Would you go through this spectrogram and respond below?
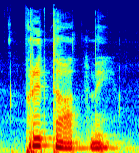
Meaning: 1. suitable, fit, appropriate 2. useful, usable
- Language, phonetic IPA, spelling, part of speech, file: Ukrainian, [preˈdatnei̯], придатний, adjective, Uk-придатний.ogg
